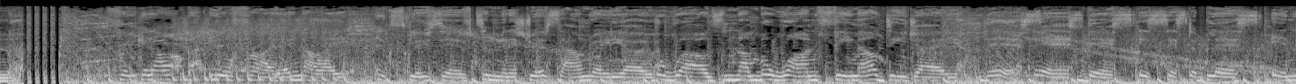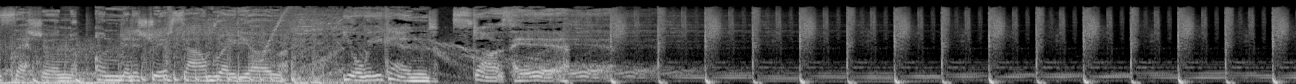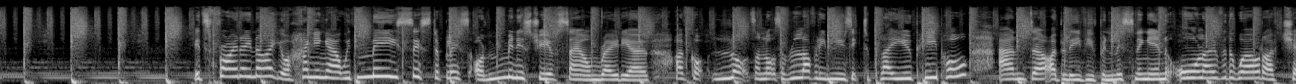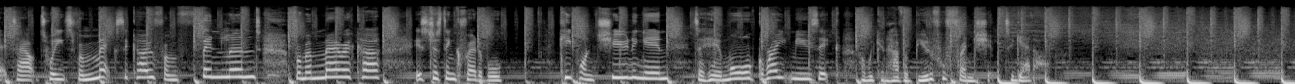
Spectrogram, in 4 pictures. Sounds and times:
Speech: 0.0 - 0.2, 1.1 - 19.0, 27.8 - 49.4
House music: 0.0 - 51.8.

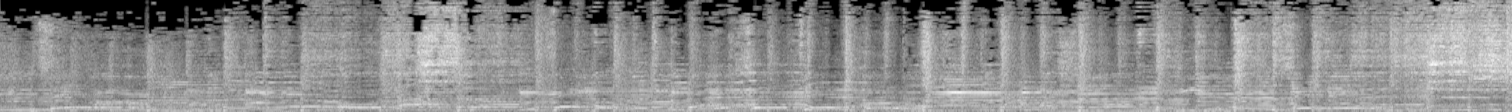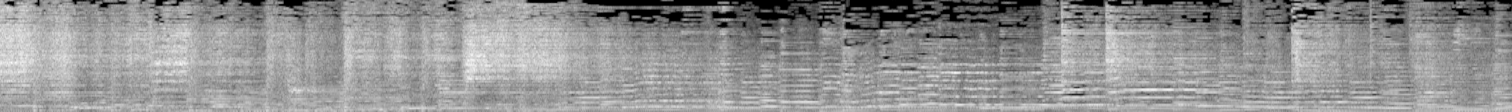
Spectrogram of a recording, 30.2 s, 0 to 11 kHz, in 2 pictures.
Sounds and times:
Country: 0.0 - 30.2
Theme music: 0.0 - 30.2.

